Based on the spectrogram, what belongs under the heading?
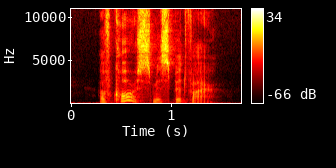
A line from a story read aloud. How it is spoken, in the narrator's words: the guide chuckled lightly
